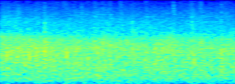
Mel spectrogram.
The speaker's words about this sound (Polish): Brawa, bo jeszcze chyba nie było ich takich jak trzeba.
